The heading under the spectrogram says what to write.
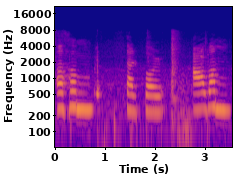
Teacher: যেই জায়গায় অনুস্বার পাবেন উচ্চারণটা হবে ময় হসন্তর মতো।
